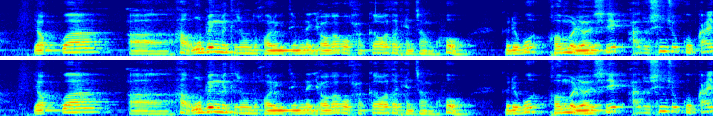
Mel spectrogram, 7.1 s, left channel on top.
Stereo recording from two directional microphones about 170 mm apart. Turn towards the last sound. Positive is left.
turn(degrees=0)  # may be behind; listen again after turning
